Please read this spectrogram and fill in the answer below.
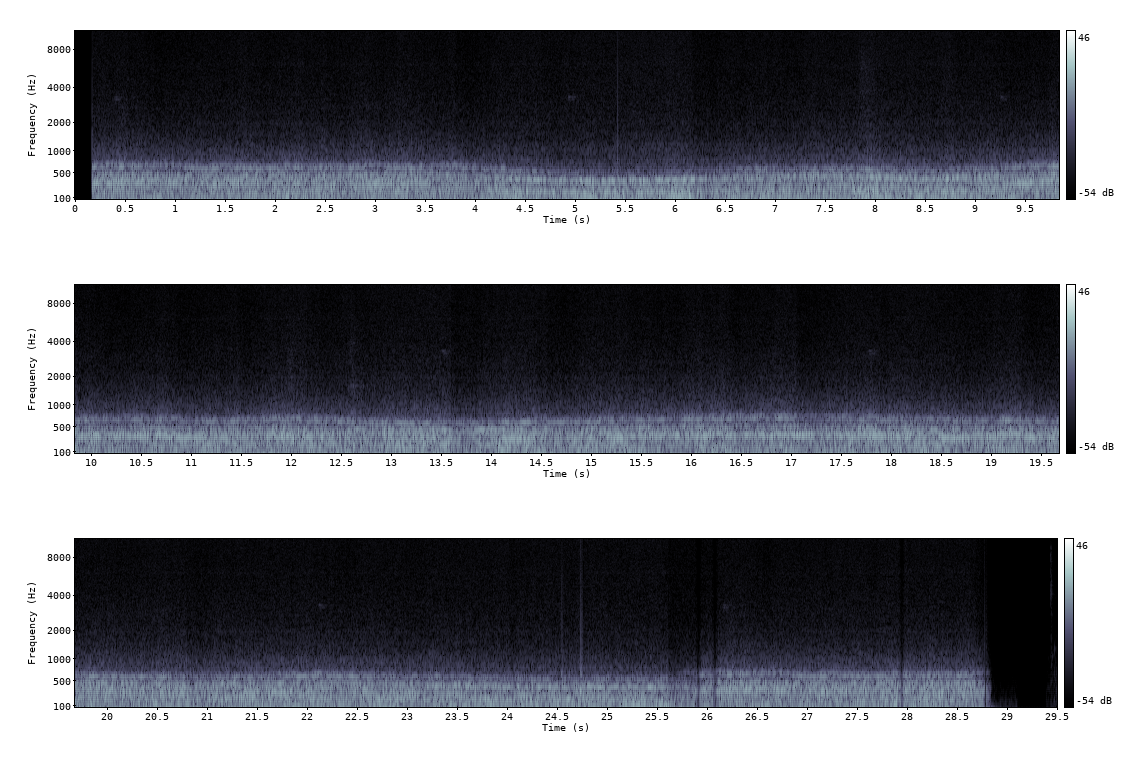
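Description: A loud, sustained drone of several stacked tones, wavering slowly up and down in pitch over a low rumble, with a dip about four to six seconds in.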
